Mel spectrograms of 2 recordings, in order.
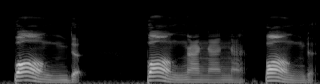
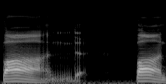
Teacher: make it the ng sound, which is in the back, where we lift up the back of the tongue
